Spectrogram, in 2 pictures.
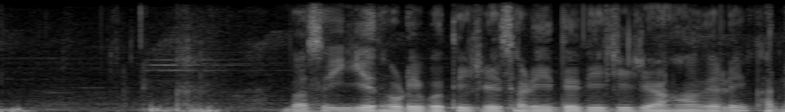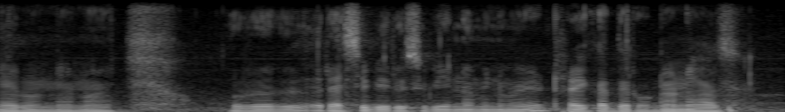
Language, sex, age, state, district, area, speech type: Dogri, male, 18-30, Jammu and Kashmir, Kathua, rural, spontaneous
